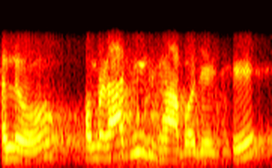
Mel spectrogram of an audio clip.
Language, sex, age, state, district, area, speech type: Maithili, male, 60+, Bihar, Madhubani, urban, conversation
